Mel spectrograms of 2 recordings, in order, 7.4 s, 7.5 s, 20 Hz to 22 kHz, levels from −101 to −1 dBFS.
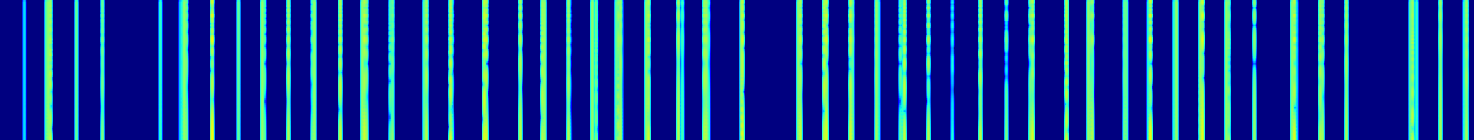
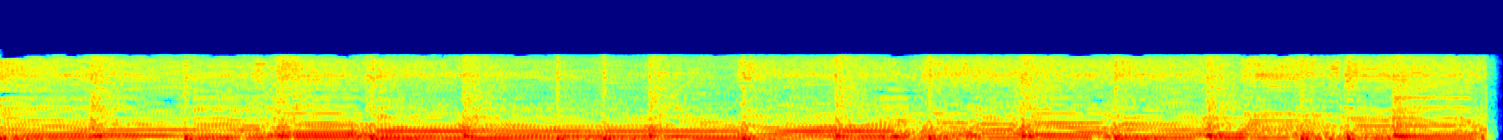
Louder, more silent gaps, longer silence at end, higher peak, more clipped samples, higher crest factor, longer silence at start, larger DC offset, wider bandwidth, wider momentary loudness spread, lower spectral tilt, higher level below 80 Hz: second, -33 LUFS vs -15 LUFS; first, 0.26-6.47 s vs none; first, 0.85 s vs 0.05 s; about the same, 0 dBFS vs 0 dBFS; neither; first, 36 dB vs 14 dB; first, 0.25 s vs 0 s; neither; first, over 20 kHz vs 4.5 kHz; about the same, 5 LU vs 4 LU; second, -0.5 dB/octave vs -10 dB/octave; second, -58 dBFS vs -24 dBFS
